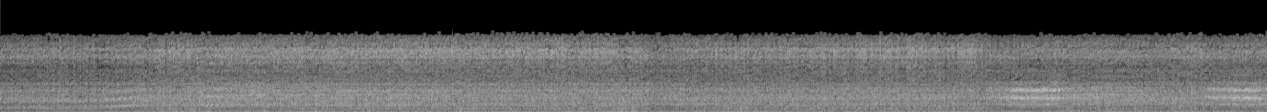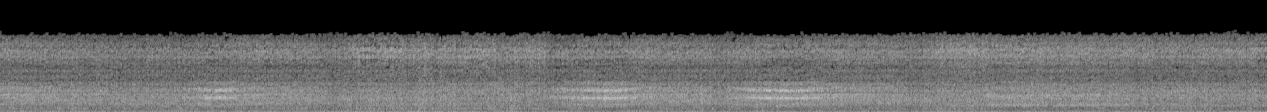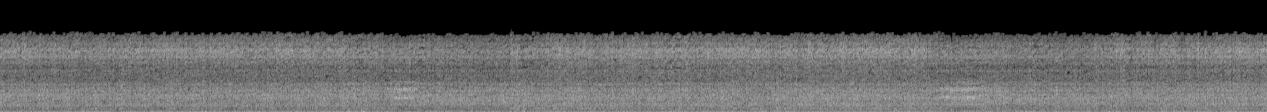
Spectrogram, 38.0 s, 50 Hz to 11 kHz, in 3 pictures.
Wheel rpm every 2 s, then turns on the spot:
160, 230, 230, 230, 230, 220, 230, 230, 230, 220, 230, 230, 230, 230, 230, 230, 230, 230, 230.
none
